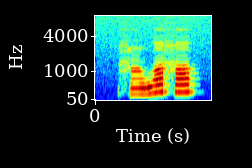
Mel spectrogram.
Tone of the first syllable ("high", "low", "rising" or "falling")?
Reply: low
